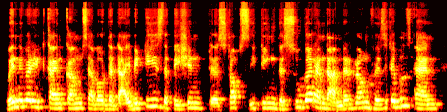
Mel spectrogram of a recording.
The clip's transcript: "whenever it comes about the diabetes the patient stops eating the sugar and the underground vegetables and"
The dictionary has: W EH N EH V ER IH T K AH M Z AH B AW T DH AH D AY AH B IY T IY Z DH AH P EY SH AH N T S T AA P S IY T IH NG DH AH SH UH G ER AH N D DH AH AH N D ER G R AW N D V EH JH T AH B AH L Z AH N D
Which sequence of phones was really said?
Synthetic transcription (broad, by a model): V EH N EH V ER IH T K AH M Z AH B AW T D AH D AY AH B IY T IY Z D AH P EY SH AH N T S T AA P S IY T IH NG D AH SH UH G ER AH N D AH AH N D ER G R AW N D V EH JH T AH B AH L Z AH N D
